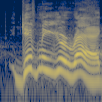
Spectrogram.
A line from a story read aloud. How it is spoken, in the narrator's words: said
